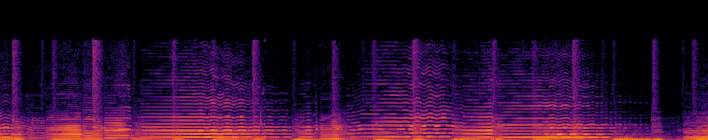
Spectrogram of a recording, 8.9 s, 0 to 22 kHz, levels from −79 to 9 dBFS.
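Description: A corrupt frame decoded at 3.25 to 3.32 s. A short run of compressed frames, which fits about three, arrived with flipped bits and was played anyway. Misread codes threw energy to wrong frequencies, giving a brief chirping burst peaking near -15 dBFS.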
